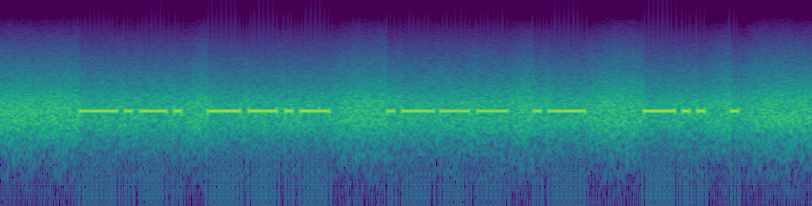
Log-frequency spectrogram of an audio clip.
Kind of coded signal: Morse code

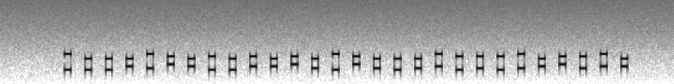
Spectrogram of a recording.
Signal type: DTMF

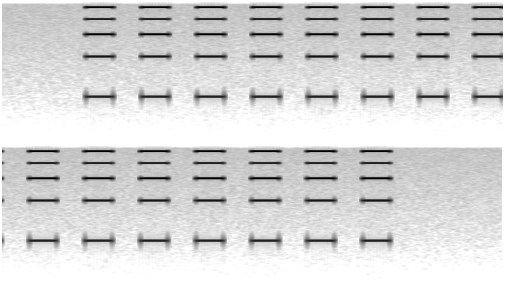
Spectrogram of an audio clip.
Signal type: none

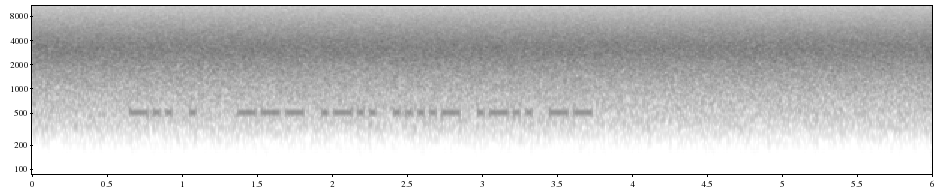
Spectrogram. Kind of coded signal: Morse code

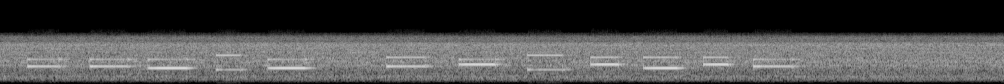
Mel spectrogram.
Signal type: DTMF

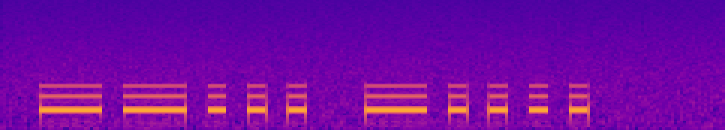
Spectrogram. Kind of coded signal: Morse code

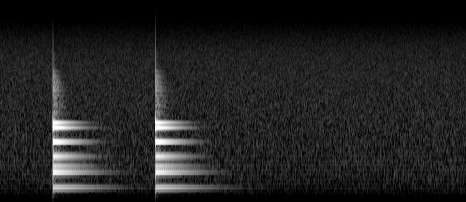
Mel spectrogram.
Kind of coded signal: clock strike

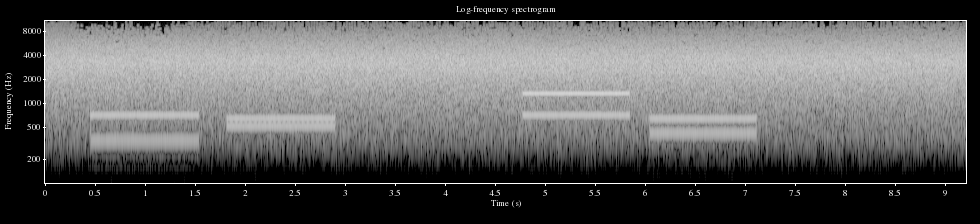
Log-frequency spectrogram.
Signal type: aircraft SELCAL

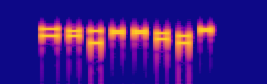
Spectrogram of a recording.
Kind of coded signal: multi-frequency trunk signalling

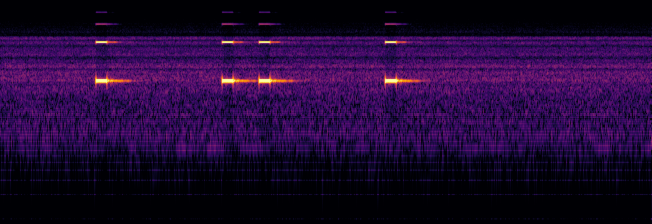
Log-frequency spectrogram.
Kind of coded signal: beep code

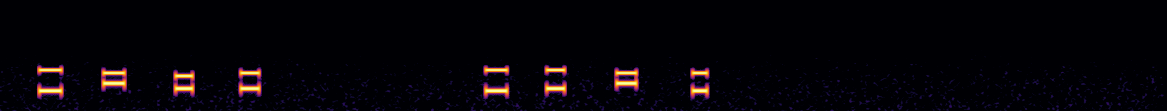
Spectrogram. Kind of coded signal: DTMF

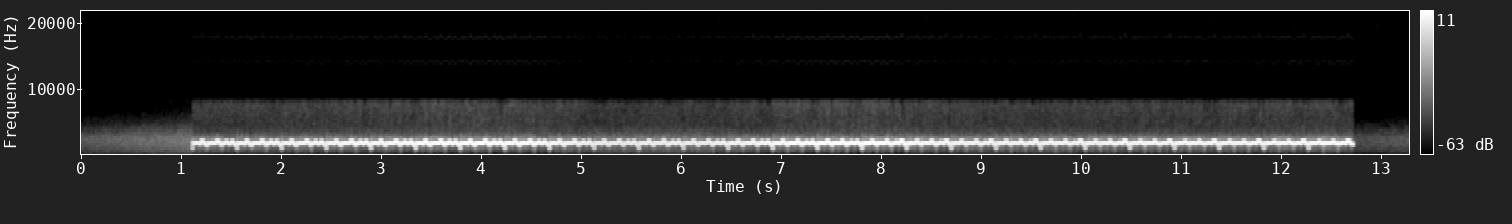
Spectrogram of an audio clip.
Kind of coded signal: SSTV (slow-scan television)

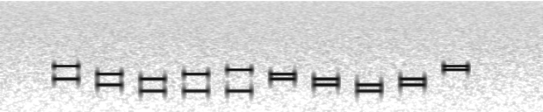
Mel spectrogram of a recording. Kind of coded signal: multi-frequency trunk signalling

